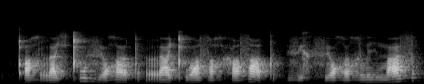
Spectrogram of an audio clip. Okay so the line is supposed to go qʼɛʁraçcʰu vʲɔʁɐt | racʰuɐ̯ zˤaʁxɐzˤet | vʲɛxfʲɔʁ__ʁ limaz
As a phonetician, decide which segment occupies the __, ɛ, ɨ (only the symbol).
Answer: ɨ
